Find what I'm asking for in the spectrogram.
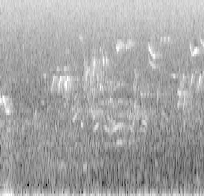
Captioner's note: birds chirping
